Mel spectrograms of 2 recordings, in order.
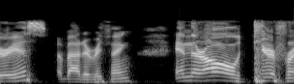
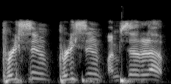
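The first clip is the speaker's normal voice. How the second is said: high, quick brush-off; mock stalling; fobbing him off; 10 semitones higher, much faster than usual. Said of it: "I'm like".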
